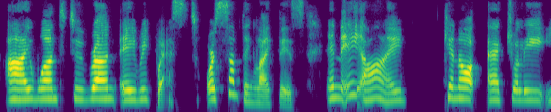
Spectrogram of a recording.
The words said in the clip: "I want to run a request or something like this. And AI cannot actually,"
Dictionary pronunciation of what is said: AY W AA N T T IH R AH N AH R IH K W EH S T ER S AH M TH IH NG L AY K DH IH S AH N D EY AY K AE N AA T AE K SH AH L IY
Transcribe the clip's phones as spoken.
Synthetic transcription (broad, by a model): AY W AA N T T IH R AH N AH R IH K W EH S T ER S AH M TH IH NG L AY K DH IH S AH N EY AY K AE N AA T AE K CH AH L IY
